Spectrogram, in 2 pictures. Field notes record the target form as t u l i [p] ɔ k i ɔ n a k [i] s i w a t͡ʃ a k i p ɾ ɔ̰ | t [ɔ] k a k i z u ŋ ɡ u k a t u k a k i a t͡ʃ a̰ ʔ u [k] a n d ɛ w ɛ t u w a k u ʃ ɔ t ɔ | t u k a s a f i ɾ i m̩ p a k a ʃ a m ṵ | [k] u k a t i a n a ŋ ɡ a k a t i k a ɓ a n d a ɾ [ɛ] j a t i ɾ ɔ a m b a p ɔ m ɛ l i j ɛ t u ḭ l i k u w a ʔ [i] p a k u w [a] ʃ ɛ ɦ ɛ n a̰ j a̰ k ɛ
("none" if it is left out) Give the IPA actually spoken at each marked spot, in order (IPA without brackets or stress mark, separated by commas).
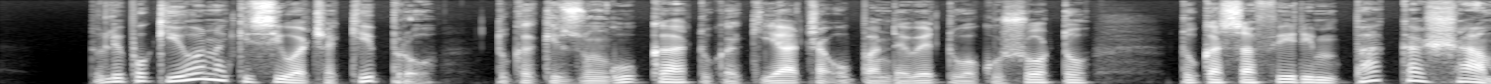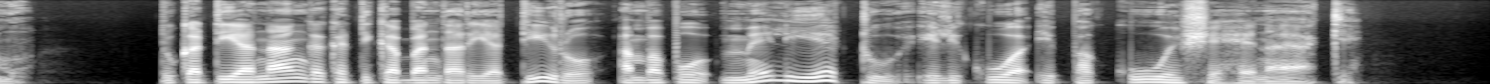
p, i, u, p, t, i, i, ɛ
